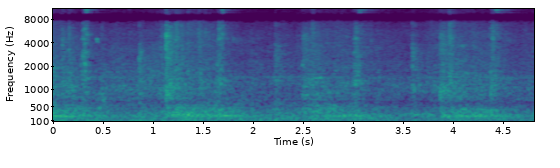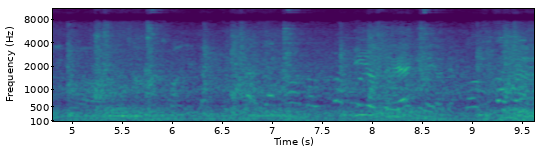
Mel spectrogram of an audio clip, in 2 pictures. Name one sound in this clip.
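A paper cup forming machine clatters rhythmically as it runs.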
